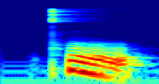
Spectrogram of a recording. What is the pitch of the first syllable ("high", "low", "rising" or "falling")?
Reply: falling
